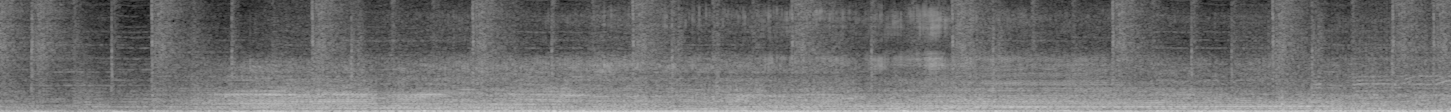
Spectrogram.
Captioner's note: bright music; engine revving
